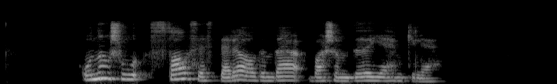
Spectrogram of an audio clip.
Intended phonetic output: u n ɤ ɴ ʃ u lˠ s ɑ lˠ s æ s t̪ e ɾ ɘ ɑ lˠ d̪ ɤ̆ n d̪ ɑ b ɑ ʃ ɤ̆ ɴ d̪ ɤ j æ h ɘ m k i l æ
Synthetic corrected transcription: u n ɤ ɴ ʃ u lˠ s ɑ lˠ s æ s t̪ æ ɾ ɘ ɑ lˠ d̪ ɤ̆ n d̪ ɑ b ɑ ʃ ɤ̆ m d̪ ɤ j æ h ɘ m k i l æ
